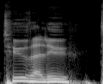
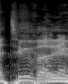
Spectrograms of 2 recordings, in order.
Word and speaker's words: Tove Lo: Yeah, it's that, and Tove Lo, or I think it's pronounced like Tuvalu. – Oh, is it? – Yeah, Tuvalu.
